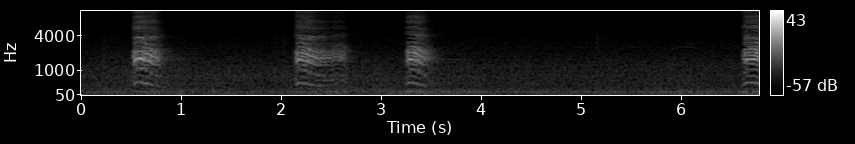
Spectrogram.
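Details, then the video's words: Fledgling Northwestern crow (Corvus caurinus), offscreen, gives four harsh, nasal, drawn-out begging caws at uneven intervals, begging for food, over a faint low background hum. "Interesting fledgling crow begging vocalizations (crow sounds)"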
